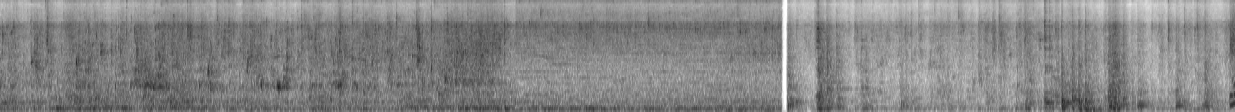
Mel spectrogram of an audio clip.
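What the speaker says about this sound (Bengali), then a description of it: "এখন রুই মাছ রান্না করার জন্য হচ্ছে মাছগুলো ধুয়ে নেব ভালো মতো" Rohu fish are washed in water in a kitchen: running water splashes and sloshes with clinks of a pot or bowl, loud and close, turning to more scattered splashing and handling toward the end.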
